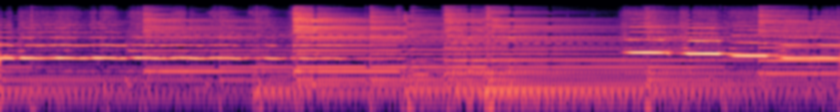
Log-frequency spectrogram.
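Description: Silver flute playing a melody over a strummed steel-string acoustic guitar: one long held note, then a short higher phrase about three seconds in that steps back down to the first note.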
